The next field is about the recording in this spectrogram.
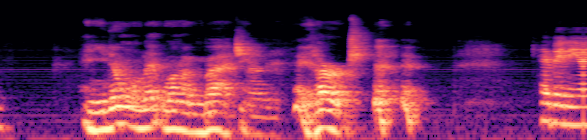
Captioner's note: laughs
